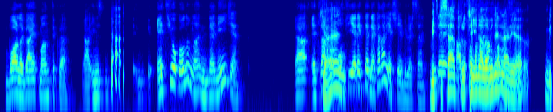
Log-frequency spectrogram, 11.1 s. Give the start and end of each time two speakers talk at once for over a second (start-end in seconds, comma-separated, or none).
8.6-10.3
